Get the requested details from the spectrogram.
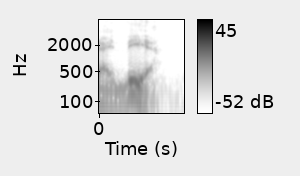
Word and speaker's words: idea: T-H-A-T, apostrophe S, good, G-O-O-D pour good, ça veut dire bon, bonne, idea, c'est I-D-E-A, ça veut dire idée, that's a good idea. Alors, accent vient tomber dans la deuxième syllabe là, one idea. Alors, moi, c'est idée, vous faites trois syllabes vraiment, I-D-A.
